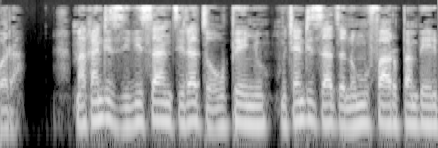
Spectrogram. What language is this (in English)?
Shona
